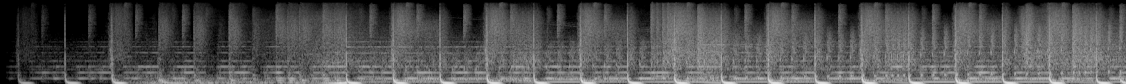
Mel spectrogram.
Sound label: PROGRESSIVE; 128 BPM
